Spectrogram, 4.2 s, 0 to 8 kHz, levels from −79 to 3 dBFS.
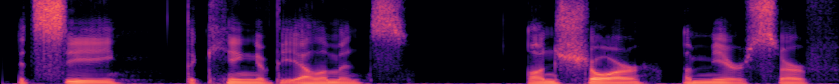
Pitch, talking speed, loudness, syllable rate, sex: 110 Hz, 170 wpm, -23 LUFS, 5.4 syllables/s, male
